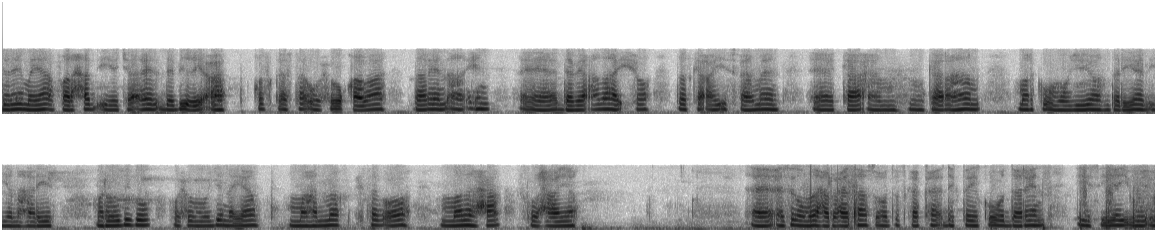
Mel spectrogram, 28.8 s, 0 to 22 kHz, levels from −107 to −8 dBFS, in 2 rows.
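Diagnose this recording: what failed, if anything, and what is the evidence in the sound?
Nothing stood out on listening: the speech has the narrow band of G.711 telephone coding, with nothing above 3.9 kHz, and no stage of the chain gave any sign of failure.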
